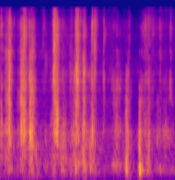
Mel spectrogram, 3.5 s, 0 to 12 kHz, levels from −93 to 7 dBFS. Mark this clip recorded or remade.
remade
